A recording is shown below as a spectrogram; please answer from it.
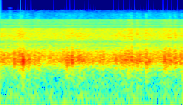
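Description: Radio static from a ham radio receiver: a steady, thin hiss with scattered crackles.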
